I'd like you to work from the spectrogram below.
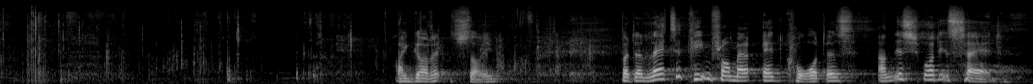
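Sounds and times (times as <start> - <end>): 
paper rustling and crinkling while being shuffled: 0.0 - 6.0
speech: 4.0 - 5.1, 6.2 - 10.2.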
